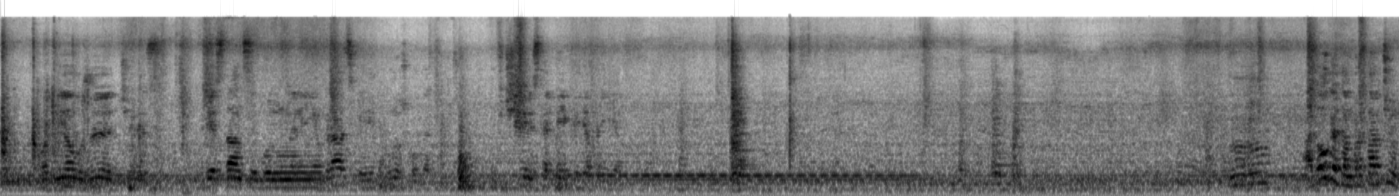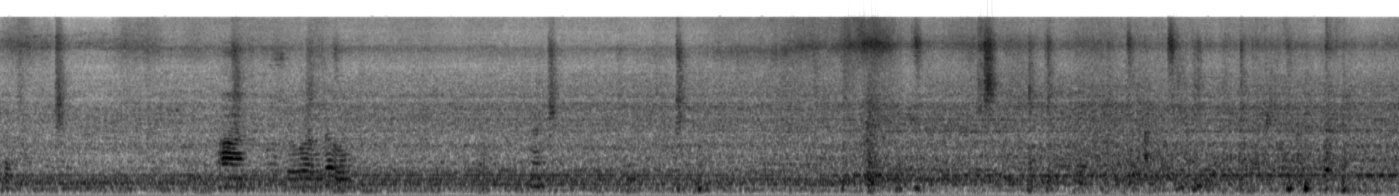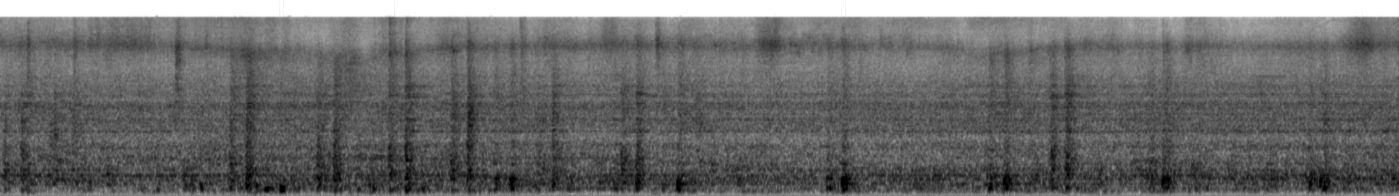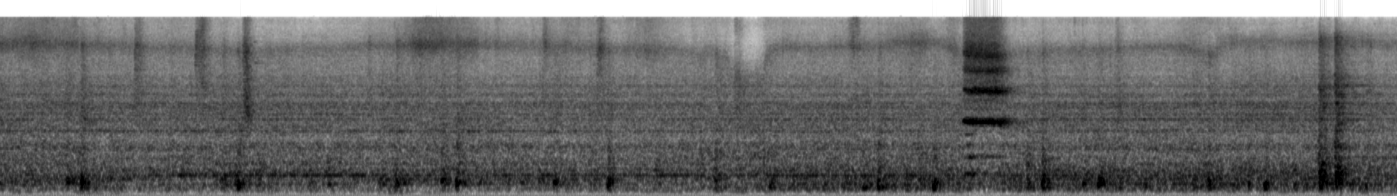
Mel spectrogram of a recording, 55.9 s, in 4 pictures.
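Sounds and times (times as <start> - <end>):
wheels clicking over rail joints: 0.0 - 5.7
train running hum: 0.0 - 55.9.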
